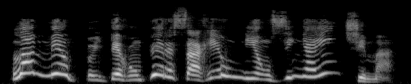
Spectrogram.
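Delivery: very high, shrill, trembling furious shout. Narrator reads Mrs. Weasley interrupting a small gathering; Mrs. Weasley shouting, trembling. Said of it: "vociferou ela com a voz trêmula".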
